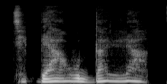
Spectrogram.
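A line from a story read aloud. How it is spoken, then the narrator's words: Hiss. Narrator (Russian): Прошипел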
